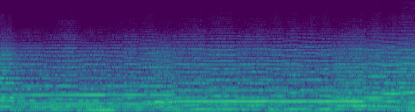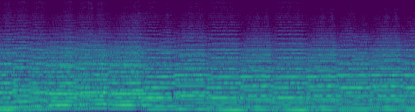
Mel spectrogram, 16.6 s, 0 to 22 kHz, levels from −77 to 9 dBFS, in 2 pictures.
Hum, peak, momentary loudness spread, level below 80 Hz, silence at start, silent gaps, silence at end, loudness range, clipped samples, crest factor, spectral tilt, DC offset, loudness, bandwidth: none; -8 dBFS; 4 LU; -40 dBFS; 0 s; none; 0 s; 2 LU; under 0.1%; 14 dB; -6.5 dB/octave; under 0.1%; -21 LUFS; over 20 kHz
